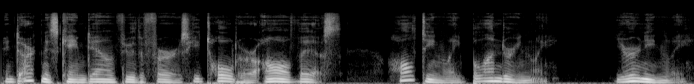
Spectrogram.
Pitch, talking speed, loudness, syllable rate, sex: 115 Hz, 130 wpm, -17 LUFS, 4.0 syllables/s, male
